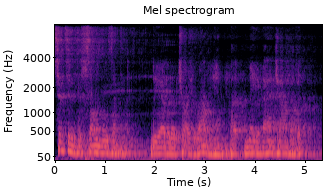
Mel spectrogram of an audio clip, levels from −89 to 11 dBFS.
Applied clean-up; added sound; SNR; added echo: neural separator model SepFormer DNS4.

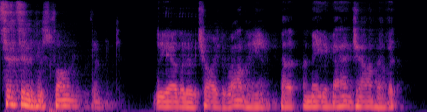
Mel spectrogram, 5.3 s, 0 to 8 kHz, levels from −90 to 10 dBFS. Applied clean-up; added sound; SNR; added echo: neural mask model DeepFilterNet 3.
